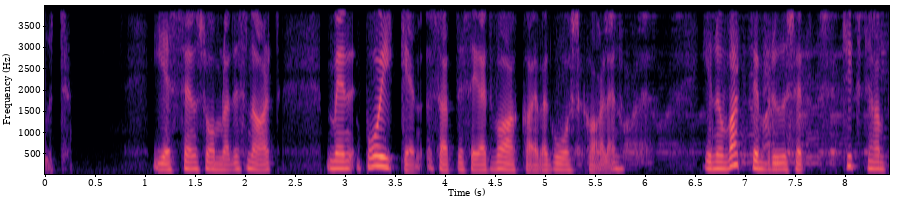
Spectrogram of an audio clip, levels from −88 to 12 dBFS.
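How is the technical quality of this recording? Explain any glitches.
The recording has one clear fault, feedback echo between two devices, on top of telephone-band audio with nothing above 4 kHz, which fits a G.711 narrowband call path.

From 5.26 s to the end at 8.44 s, the speech returns at roughly 300 ms intervals, up to about 18 dB below the direct speech. Another device in the room is replaying this call and the microphone is picking it up again, outside the reach of the local echo canceller. Each repeat sounds thinner and more ringing.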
